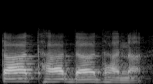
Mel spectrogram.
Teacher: जिन वर्णों के उच्चारण में जीहवा ऊपरी दांतों को स्पर्श करती है उसे जो है दंत वर्ण कहा जाता है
